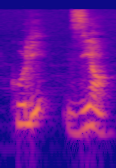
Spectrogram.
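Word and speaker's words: collision: يعني هنايا عندنا كولوزيون، هنايا كوليزيون، يعني هنايا او وهنايا اي.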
